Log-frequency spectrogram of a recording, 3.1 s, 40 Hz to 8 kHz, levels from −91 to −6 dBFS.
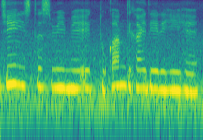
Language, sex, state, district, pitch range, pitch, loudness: Hindi, female, Arunachal Pradesh, Lower Dibang Valley, 270-300 Hz, 280 Hz, -12 LUFS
